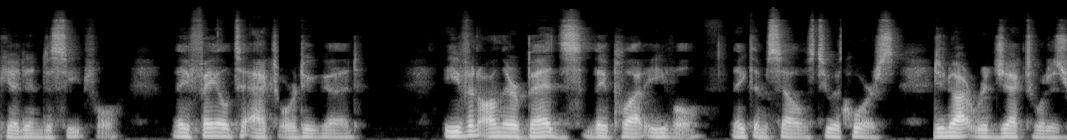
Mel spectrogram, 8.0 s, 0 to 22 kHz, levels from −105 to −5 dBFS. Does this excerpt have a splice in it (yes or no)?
yes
